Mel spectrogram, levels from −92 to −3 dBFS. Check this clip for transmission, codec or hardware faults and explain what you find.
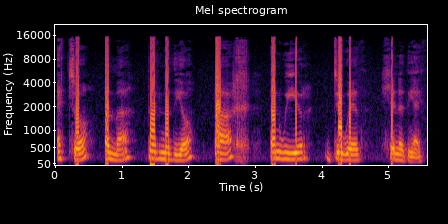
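The speech has repeated integer overflow faults, at 0.31–0.35 s, 0.75–0.79 s, 1.42–1.69 s, 2.40–2.47 s, 3.25–3.61 s, 4.25–4.43 s and 5.04 s. On loud peaks, about 1 to 6 dB over full scale, the samples wrap to the opposite extreme instead of limiting, giving harsh cracks. The waveform shows sudden full-range sign flips; the spectrogram shows broadband vertical streaks.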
